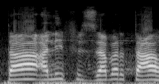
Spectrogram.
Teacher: তা জাবার তা ছিল, এই তার সাথে আলিফ যুক্ত হয়েছে, সেজন্য তা আলিফ জাবার তা হয়েছে। আর তা আলিফ জাবার তা এক আলিফ টান দিয়ে পড়তে হবে। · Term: আলিফ মাদ্দা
